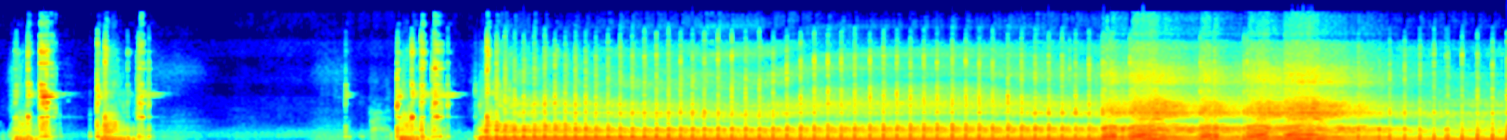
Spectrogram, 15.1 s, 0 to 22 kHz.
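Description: A few sharp pull-cord bursts, then a Husqvarna 565 chainsaw with a modified muffler fires up and runs steadily up close, its engine rising and falling as the throttle is worked.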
